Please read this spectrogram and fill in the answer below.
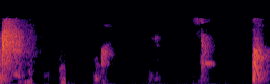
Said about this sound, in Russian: Слыха, Мишушам, кто-то стучит.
